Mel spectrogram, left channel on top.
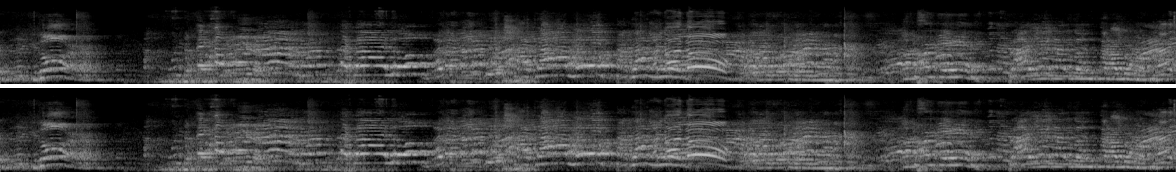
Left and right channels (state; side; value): identical; both; correlation 1.00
